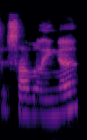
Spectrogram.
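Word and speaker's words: Savaliga: so my name is Savalinga. Pronounced with an N, spelled without an N.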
